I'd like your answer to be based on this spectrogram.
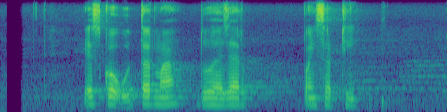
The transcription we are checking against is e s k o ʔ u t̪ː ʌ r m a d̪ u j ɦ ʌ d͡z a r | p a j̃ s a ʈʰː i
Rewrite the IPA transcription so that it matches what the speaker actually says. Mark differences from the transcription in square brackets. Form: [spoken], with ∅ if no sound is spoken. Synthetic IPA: e s k o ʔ u t̪ː ʌ r m a d̪ u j ɦ ʌ d͡z a r | p [ʌ] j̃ s [ʌ] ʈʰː i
